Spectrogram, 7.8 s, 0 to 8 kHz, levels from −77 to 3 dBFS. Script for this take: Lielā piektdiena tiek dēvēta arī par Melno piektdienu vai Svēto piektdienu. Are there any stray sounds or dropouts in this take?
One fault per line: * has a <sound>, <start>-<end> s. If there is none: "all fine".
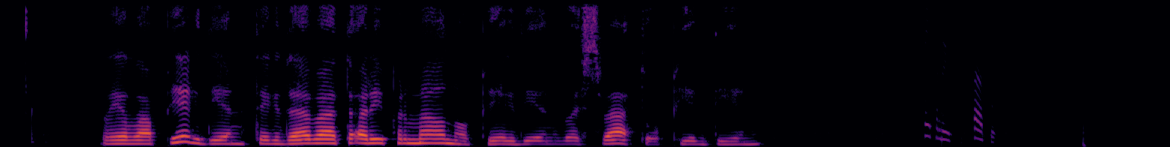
* has a chirp, 6.2-6.7 s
